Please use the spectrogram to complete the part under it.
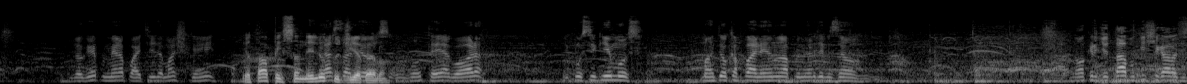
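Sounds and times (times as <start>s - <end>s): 
speech: 0.7s - 5.1s, 5.7s - 9.0s, 9.7s - 10.0s, 10.8s - 11.8s
football fans chanting in a big stadium: 3.4s - 11.8s.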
